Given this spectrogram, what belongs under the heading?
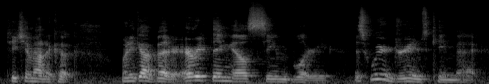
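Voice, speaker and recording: A man's voice: medium pitch, lively intonation, brisk, a bit bright. Man, casual comedic reading, giggly, joking riffs, echoey room sound. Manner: giggly, joking, breaks off to riff. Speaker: guest co-reader of fan fiction. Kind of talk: comedic read-aloud with casual banter.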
